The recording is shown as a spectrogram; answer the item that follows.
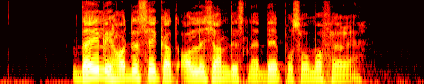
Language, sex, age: Norwegian, male, 29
